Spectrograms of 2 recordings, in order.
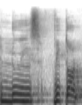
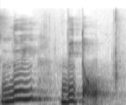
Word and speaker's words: Louis Vuitton: Yeah, Louis Vuitton or something like that, but no, it's not Louis Vuitton, it's Louis Vuitton.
